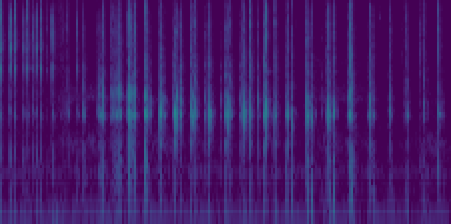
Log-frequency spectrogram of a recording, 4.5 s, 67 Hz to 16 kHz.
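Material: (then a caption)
Plastic. Long acrylic nails rapidly tap and scratch a plastic face-mask squeeze tube with a printed label. The result is a fast, irregular stream of sharp, dry clicks, each with a short hollow plastic ping near 1 kHz, mixed with brief scratchy rasps that die away almost instantly.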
